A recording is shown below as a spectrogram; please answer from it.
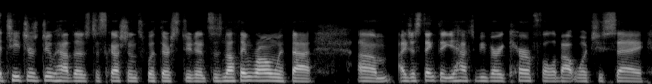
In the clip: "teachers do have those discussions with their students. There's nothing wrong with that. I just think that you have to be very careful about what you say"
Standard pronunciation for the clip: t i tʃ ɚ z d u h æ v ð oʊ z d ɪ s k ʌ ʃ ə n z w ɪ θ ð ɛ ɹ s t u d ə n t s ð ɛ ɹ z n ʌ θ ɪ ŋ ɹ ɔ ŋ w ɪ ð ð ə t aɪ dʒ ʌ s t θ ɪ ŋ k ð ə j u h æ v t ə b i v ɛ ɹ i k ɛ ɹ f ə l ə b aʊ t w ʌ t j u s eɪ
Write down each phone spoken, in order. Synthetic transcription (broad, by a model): t i tʃ ɚ z d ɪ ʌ v ð oʊ z d ɪ s k ʌ ʃ ə n z w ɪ ð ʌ ɹ s t u d n t s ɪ z n ʌ θ ɪ ŋ ɹ ɔ ŋ w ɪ ð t ə t aɪ dʒ ʌ s t θ ɪ ŋ k ð ə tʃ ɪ h æ f t ə b i v ɛ ɹ i k ɛ ɹ f l ə b aʊ t w ʌ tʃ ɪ s eɪ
